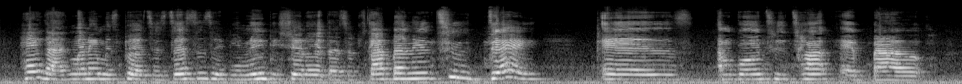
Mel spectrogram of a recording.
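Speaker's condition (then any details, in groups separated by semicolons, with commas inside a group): Cerebral palsy; from birth, left leg affected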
